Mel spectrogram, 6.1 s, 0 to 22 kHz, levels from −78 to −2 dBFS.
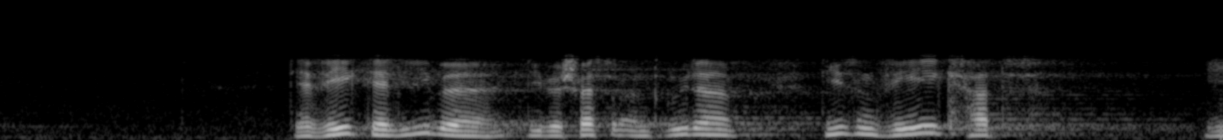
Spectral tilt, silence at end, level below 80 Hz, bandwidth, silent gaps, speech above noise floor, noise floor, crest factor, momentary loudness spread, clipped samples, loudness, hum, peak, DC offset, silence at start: -6 dB/octave; 0 s; -72 dBFS; 4.6 kHz; none; 34 dB; -65 dBFS; 20 dB; 18 LU; under 0.1%; -31 LUFS; none; -14 dBFS; under 0.1%; 1.5 s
